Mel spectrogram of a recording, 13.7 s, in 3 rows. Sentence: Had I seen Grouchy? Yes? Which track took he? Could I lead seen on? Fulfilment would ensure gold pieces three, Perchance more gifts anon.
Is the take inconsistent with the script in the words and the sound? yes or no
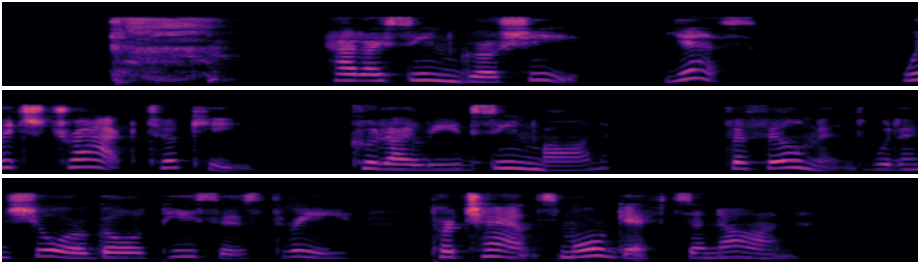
yes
